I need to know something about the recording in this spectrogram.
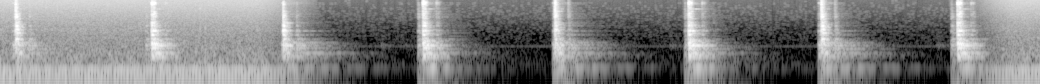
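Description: A clock ticks steadily, about once per second, each tick crisp with a short ringing tail. A faint hiss underlies the first two ticks, then the rest stand alone in silence.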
